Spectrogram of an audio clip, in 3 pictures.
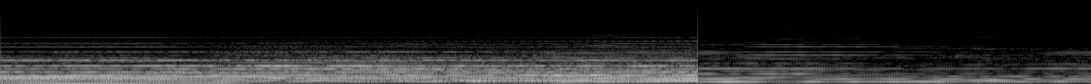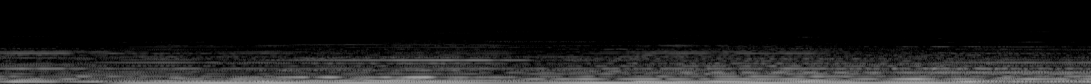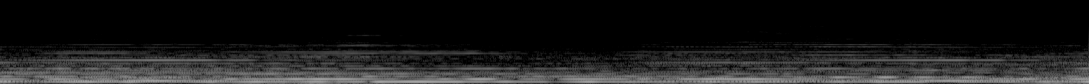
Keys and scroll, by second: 15.1 ctrl+i, 31.7 ctrl+z.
